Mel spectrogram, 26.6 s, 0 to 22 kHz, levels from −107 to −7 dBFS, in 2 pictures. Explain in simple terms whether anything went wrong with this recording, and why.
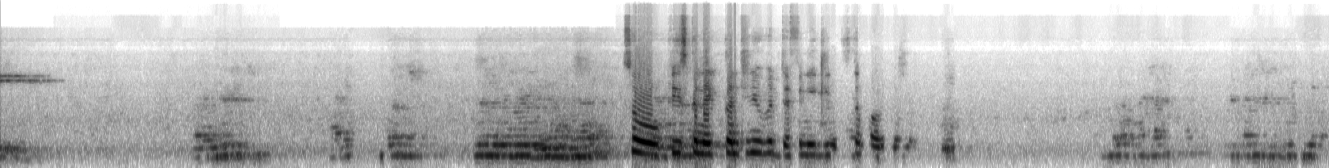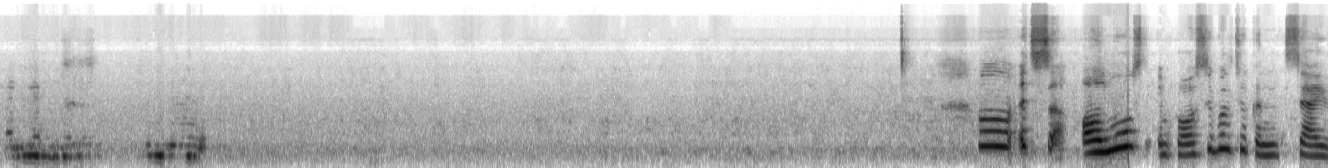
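Microphone overload, from 6.94 to 7.32 s: the speech peaks get a harsh, crackly edge, likely because the microphone was set too loud and its loudest moments were chopped off.

Microphone volume stepped down, at 6.36, 7.35, 23.55 and 24.57 s: the speech and background suddenly drop in loudness, likely because the call software turned the microphone down. The biggest drop, at 7.35 s, follows right after the crackly stretch.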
